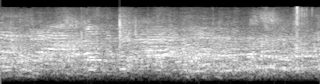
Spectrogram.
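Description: Audience crowd chattering, many overlapping voices at a steady level.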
